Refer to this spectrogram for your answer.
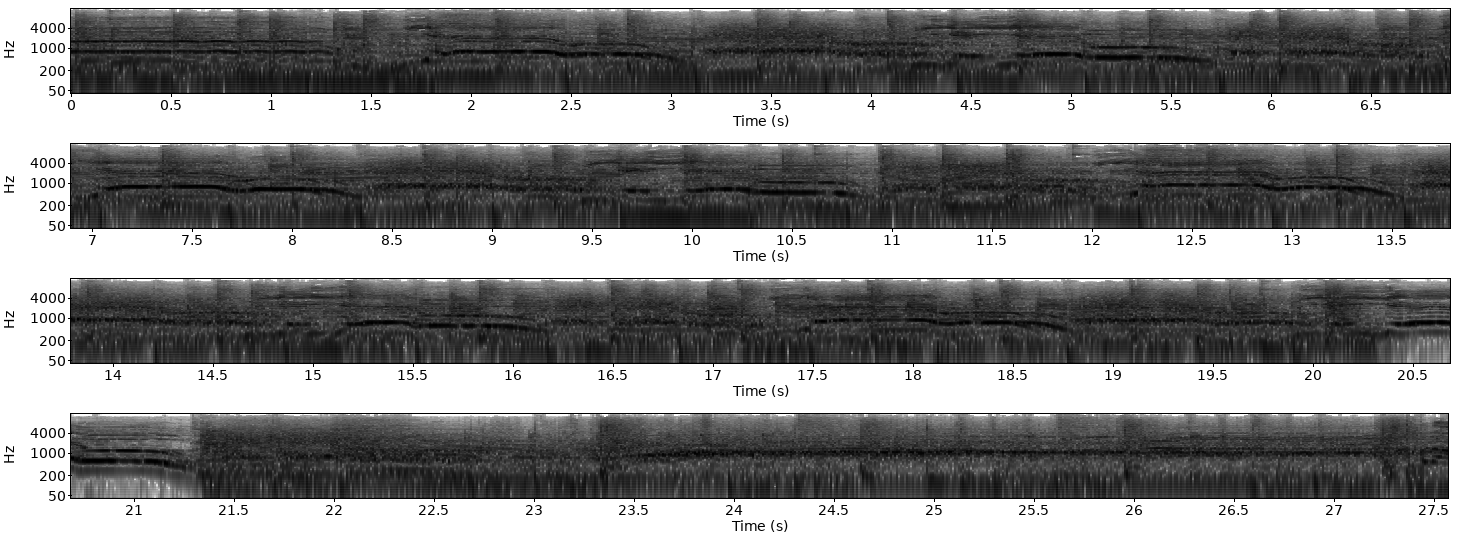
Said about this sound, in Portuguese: Eu quero ouvir vocês nessa troca de energia. Vai, galera, coração. Quero ouvir a multidão.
